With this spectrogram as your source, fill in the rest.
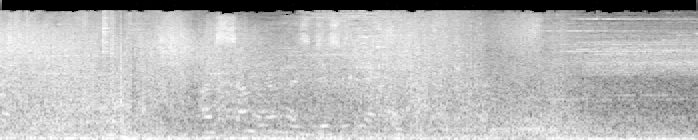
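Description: Loud game explosions and magic blasts boom and crackle.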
